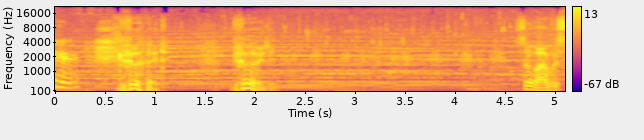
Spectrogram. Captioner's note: chuckles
